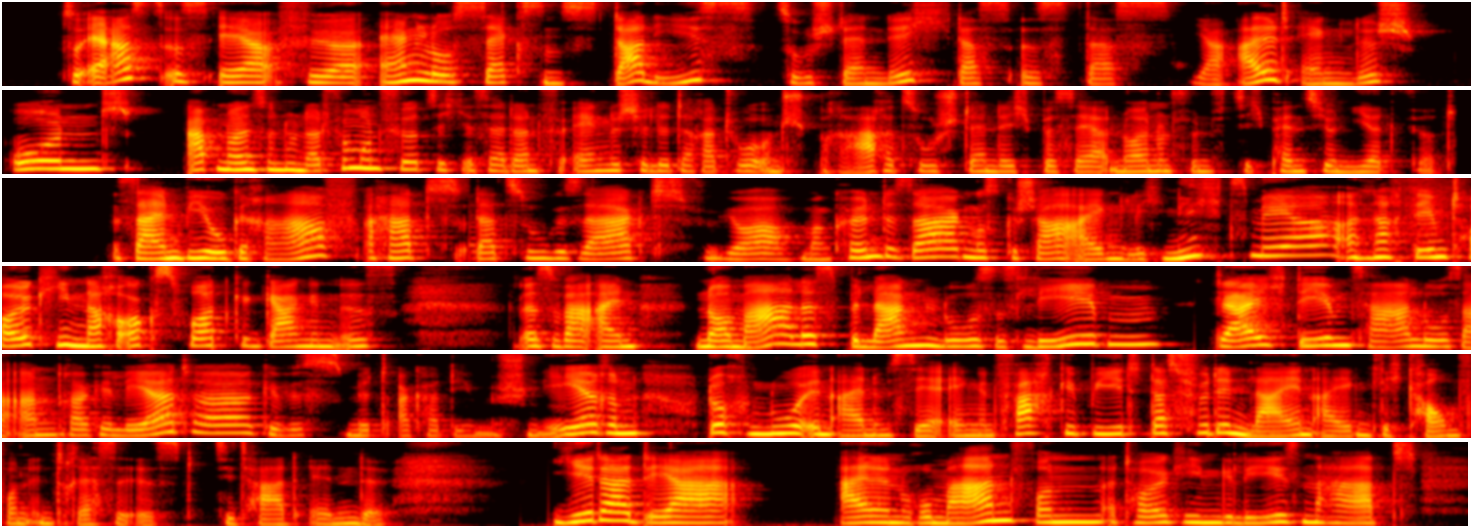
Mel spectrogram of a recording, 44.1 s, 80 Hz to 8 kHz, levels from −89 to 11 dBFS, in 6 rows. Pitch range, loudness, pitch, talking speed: 195-255 Hz, -21 LUFS, 220 Hz, 125 wpm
